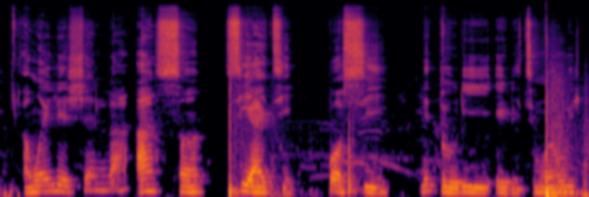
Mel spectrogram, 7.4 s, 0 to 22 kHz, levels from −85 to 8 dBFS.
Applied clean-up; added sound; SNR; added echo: classical method spectral subtraction.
